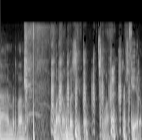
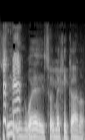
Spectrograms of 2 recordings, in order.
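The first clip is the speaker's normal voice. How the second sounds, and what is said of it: Put-on Mexican accent. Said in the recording (Spanish): “me encanta cuando este, un extranjero hace acento mexicano, lo primero que, hace es decir, güey ... eso es el parteaguas del, del acento mexicano”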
